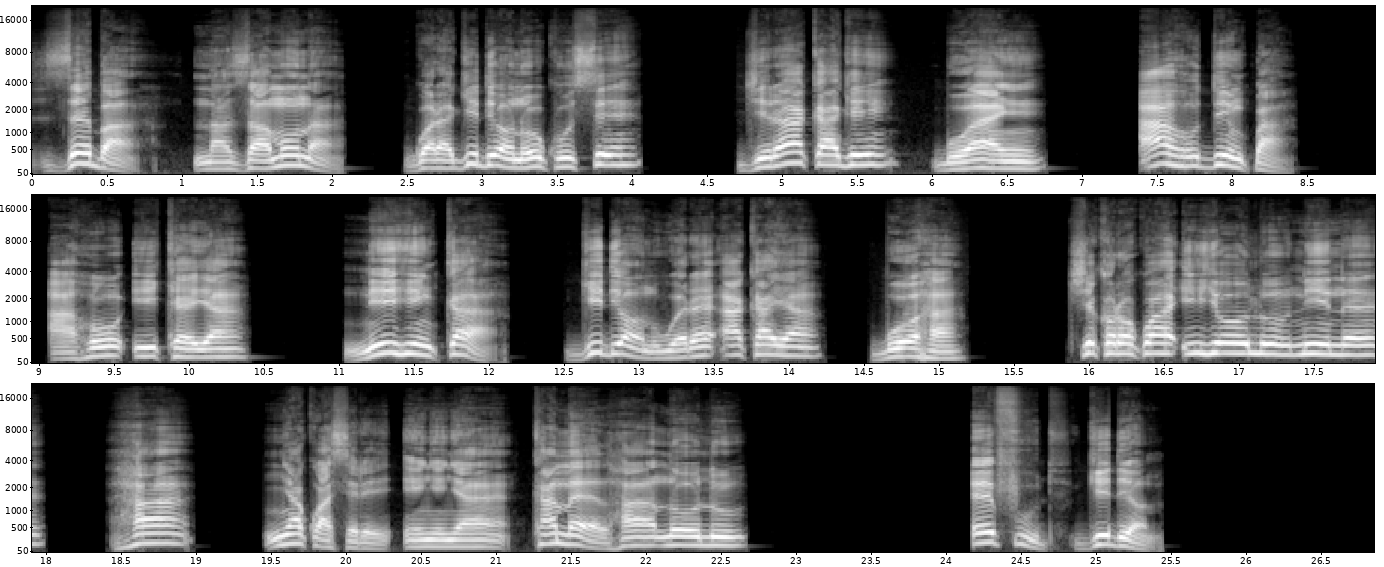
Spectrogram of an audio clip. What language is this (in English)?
Igbo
